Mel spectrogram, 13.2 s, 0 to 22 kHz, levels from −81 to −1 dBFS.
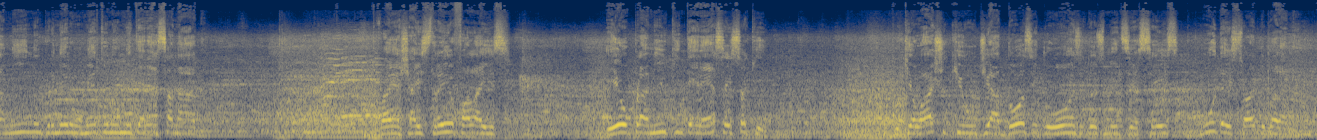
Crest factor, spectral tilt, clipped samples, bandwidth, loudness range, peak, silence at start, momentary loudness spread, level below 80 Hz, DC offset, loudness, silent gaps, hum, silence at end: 16 dB; -3 dB/octave; under 0.1%; over 20 kHz; 2 LU; 0 dBFS; 0 s; 10 LU; -38 dBFS; under 0.1%; -14 LUFS; none; none; 0 s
